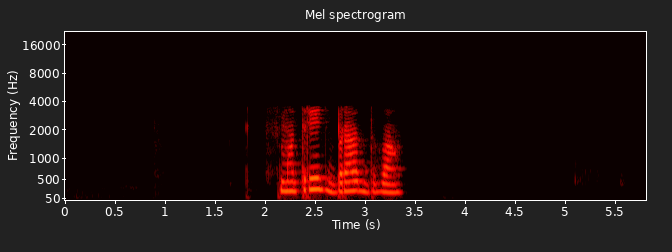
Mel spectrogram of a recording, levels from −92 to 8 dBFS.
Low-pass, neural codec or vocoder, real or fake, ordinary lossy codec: 3.6 kHz; none; real; AAC, 32 kbps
